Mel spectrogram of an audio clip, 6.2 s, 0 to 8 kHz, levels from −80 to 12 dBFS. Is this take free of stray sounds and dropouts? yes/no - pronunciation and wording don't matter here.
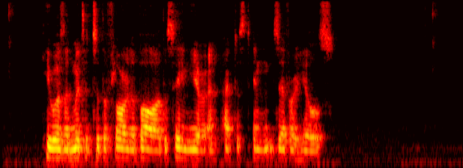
yes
